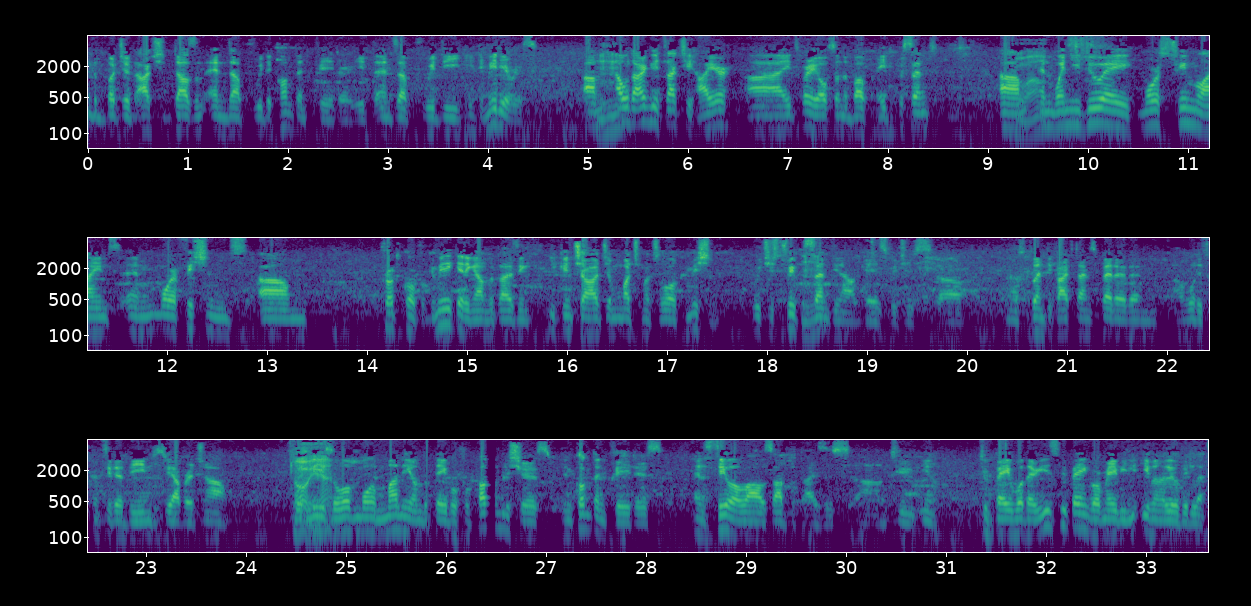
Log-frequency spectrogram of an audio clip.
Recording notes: At Collision Conference 2022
